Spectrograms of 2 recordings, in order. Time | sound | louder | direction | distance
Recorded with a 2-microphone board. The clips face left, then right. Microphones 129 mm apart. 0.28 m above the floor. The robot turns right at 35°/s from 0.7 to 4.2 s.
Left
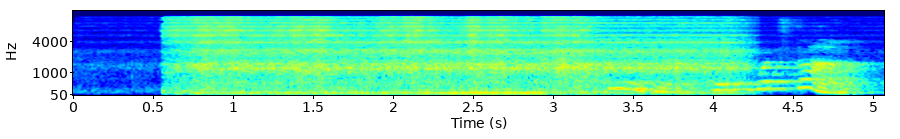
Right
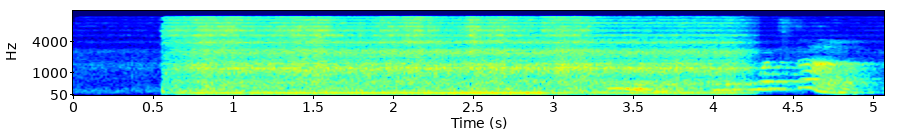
0.6 | footsteps | right 2 dB | 70° right (ahead or behind) | 4 m
3.3 | a woman speaking | even | 10° right | 4 m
